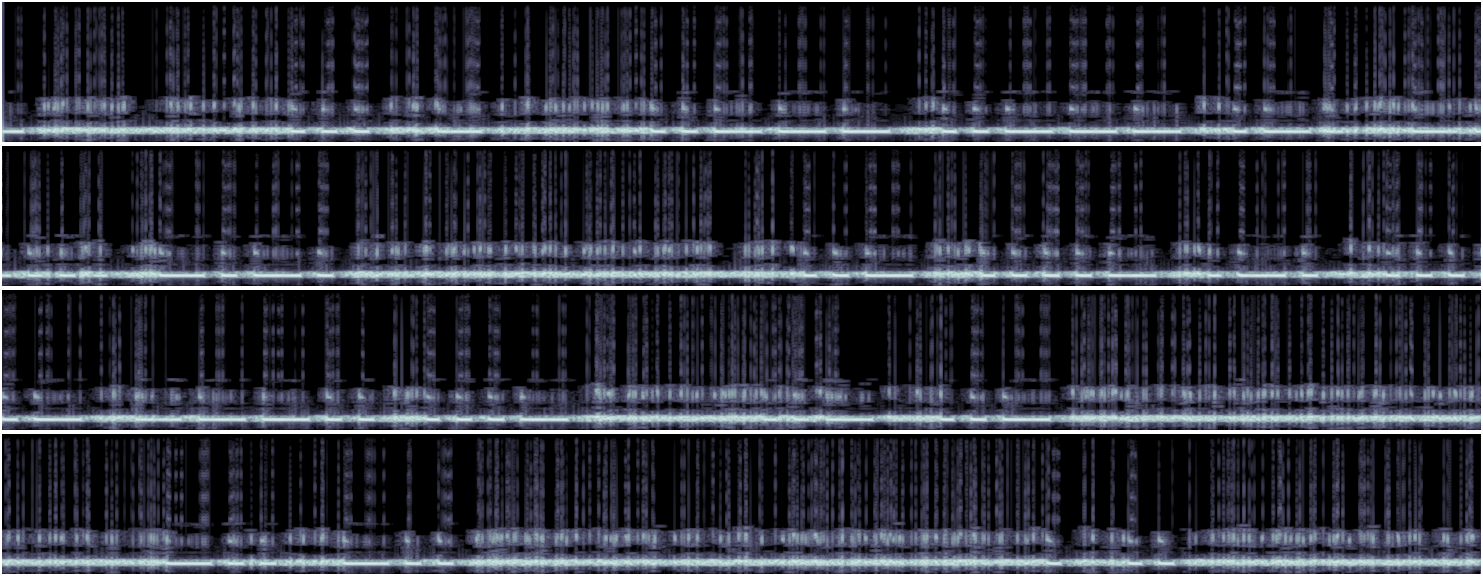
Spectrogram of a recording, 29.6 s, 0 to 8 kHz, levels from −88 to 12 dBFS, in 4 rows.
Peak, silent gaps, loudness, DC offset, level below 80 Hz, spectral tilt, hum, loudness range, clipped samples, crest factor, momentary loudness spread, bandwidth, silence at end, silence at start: 0 dBFS; none; -6 LUFS; under 0.1%; -76 dBFS; -4 dB/octave; none; 1 LU; 2%; 6 dB; 2 LU; 3.4 kHz; 0 s; 0 s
